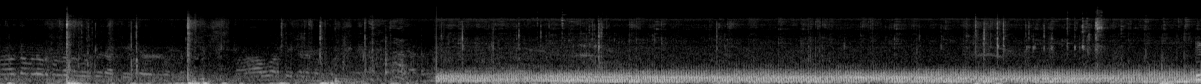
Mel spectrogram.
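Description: Sharp knocks of steel climbing spikes striking and pulling out of tree bark during a descent. About four seconds in, a small engine suddenly starts up loud and keeps running at a steady speed.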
